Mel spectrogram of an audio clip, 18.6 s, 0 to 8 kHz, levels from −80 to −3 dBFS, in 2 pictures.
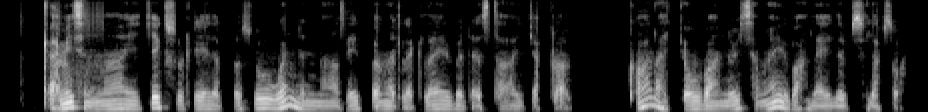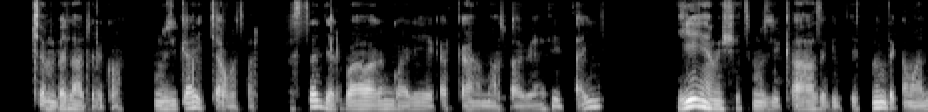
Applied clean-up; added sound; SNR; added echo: none; none; none; none.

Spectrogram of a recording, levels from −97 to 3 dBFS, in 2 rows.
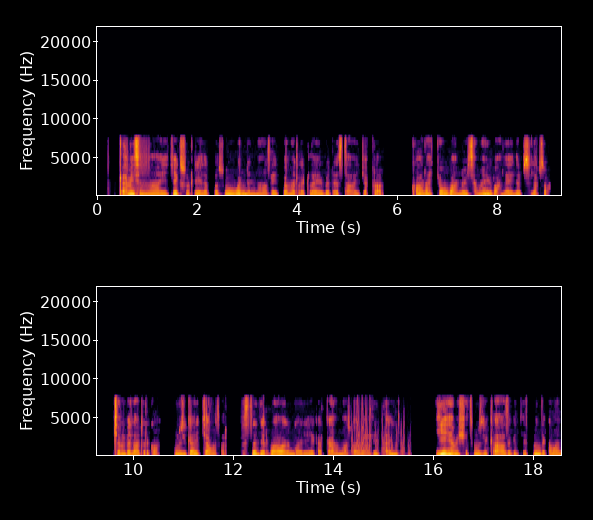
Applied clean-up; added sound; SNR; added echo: none; Scratching (performance technique); 17 dB; none.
